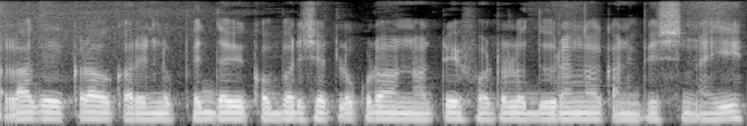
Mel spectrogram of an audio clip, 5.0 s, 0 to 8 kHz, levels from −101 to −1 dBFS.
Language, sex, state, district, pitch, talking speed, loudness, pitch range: Telugu, male, Andhra Pradesh, Sri Satya Sai, 110 Hz, 170 wpm, -16 LUFS, 105-115 Hz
